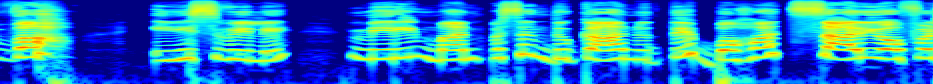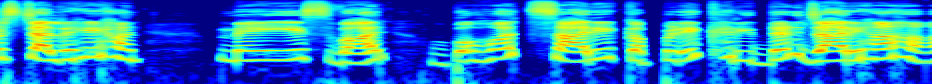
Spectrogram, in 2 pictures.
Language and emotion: Punjabi, surprised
